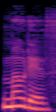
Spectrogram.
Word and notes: motive: American English

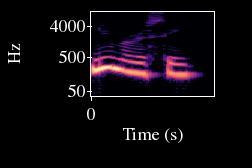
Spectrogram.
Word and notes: numeracy: British English

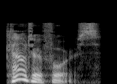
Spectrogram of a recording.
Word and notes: counterforce: British English

